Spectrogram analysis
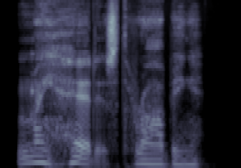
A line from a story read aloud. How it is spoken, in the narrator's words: Susan moaned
